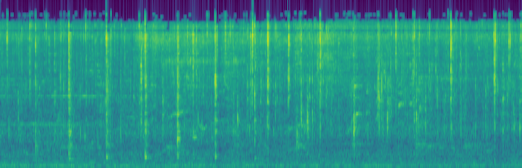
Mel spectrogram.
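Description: Egg whites sizzling on a flat griddle pan, with many short light clicks and scrapes of a spoon and spatula against the plate and pan as the vegetable filling is spread on. A low steady hum runs underneath.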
